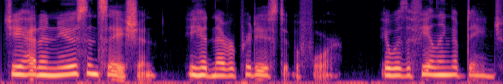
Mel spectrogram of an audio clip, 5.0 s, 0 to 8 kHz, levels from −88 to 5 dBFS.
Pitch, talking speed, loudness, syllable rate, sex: 220 Hz, 205 wpm, -16 LUFS, 6.0 syllables/s, female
